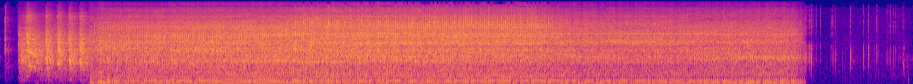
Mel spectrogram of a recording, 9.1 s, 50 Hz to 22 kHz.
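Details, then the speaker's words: Salvage crash-damaged BMW S1000RR after fresh oil and filter change, run briefly to circulate oil before rechecking level: catches within a second, steady even run, no knocks or rattles; healthy. "so I'm going to give it a little run up get the oil flown around the engine um and then I can recheck the level take that one off my list of jobs"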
